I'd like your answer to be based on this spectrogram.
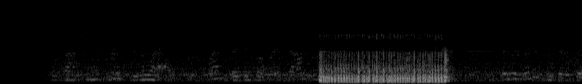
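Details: Soft snuffling breaths, then one loud rattling snore of about a second; snoring.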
